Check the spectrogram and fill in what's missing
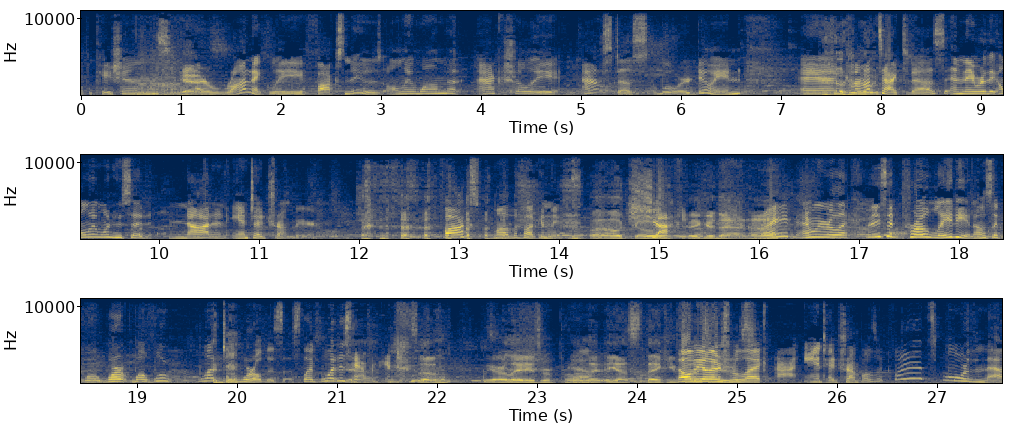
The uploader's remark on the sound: Suns out Party Guns out at Goldspot Brewing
